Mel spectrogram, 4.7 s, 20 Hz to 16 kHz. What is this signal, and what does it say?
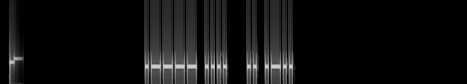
Morse code, heard as a keyed tone, about 38 wpm, 700 Hz. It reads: 1H IL
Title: Winter Field Day Exchanges 40wpm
